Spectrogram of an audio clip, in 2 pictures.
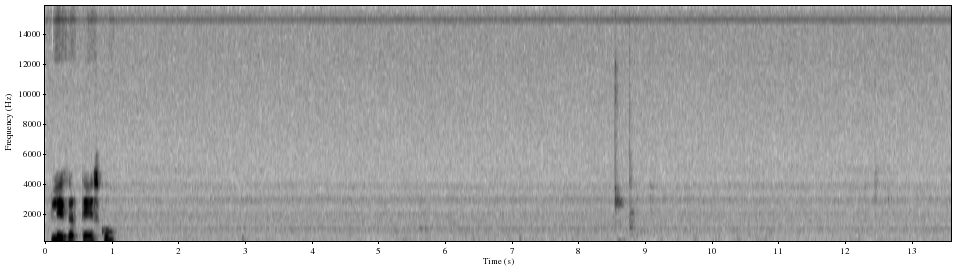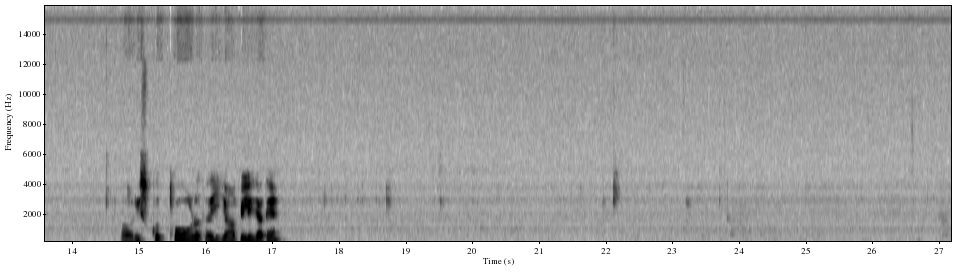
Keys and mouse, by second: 14.7-21.1 middle drag, 14.7 g, 18.8 shift+g, 21.1-27.1 drag, 22.0 space.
